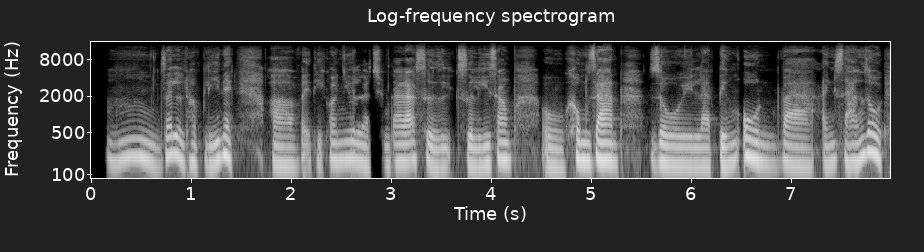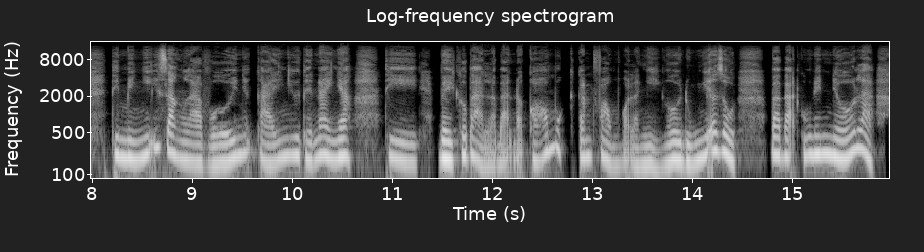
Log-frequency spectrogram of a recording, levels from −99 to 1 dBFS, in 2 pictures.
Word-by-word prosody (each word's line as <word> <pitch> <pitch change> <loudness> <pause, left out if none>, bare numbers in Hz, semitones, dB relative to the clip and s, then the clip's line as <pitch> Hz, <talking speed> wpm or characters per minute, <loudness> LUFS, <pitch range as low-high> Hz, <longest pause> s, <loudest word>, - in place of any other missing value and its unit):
Ừm, 180 -1 -1
rất 210 - 0
là 215 - +3
hợp 160 -2 -2
lý 155 +2 +1
này! 200 +1 +3 0.4
Ờ, 145 -2 -1
vậy - - -5
thì - - -8
coi 170 -1 -2
như 175 +1 +1
là 160 -3 0
chúng 145 -2 -8
ta 160 +1 0
đã 165 +1 +4
xử 140 -5 -1
xử 150 - 0
lý 140 +2 +1
xong, 175 +3 +2 0.3
ồ, 135 -2 -1
không 170 +4 +3
gian, 170 0 +6 0.3
rồi 150 -3 +1
là 140 0 0
tiếng 145 +3 0
ồn 170 -7 +3
và 145 -3 0
ánh 150 +1 -2
sáng 165 +1 0
rồi, 230 -4 +5 0.3
thì 210 - 0
mình 185 -2 +3
nghĩ 215 +9 +1
rằng 225 -9 +2
là 160 -2 0
với 155 +4 +1
những 215 +3 -3
cái 155 +2 -2
như 205 +2 0
thế 175 -4 -2
này 200 +2 +1
nha, 195 +2 +3 0.3
thì 170 -5 -2 0.2
về 180 -1 +7
cơ 205 - +1
bản 185 -8 -2
là - - -4
bạn - - -4
đã - - -5
có 165 +7 -2
một 270 +2 -1
cái - - -17
căn 190 0 0
phòng, 185 -6 -4
gọi - - -6
là, 140 - -3
nghỉ 145 -2 -1
ngơi 170 +2 +3
đúng 160 +1 +1
nghĩa 245 +6 +3
rồi. 225 -8 +2 0.3
Và 215 -1 +2
bạn 195 -1 -1
cũng 210 +1 -1
nên 220 0 +4
nhớ 195 +1 +3
là 230 -10 0
170 Hz, 250 wpm, -23 LUFS, 150-195 Hz, 0.4 s, về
